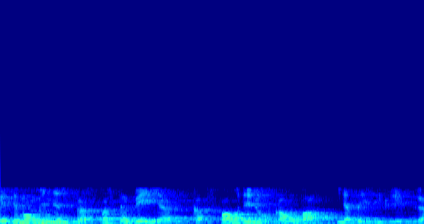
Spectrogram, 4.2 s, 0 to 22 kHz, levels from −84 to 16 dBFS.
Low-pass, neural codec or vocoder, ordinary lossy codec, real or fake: 3.6 kHz; none; MP3, 32 kbps; real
